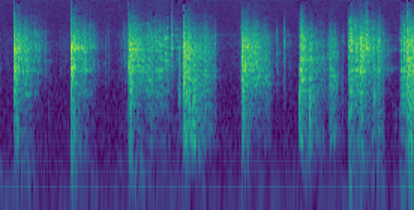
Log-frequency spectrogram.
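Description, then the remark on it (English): A toy mallet repeatedly bashes pieces of a wooden toy construction set, about seven sharp, clattering blows in an uneven rhythm, each with a brief splintery rattle. The sound is fairly loud, and no one speaks. “And he focuses in on a little wooden toy construction set, picks up a toy mallet, and starts smashing everything.”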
